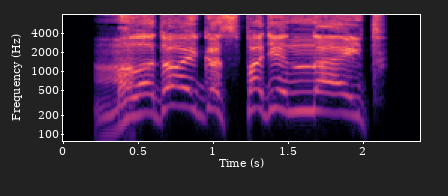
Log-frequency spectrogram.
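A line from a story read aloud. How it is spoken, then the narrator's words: Spoken through gritted teeth. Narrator (Russian): сквозь зубы процедил один из учителей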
